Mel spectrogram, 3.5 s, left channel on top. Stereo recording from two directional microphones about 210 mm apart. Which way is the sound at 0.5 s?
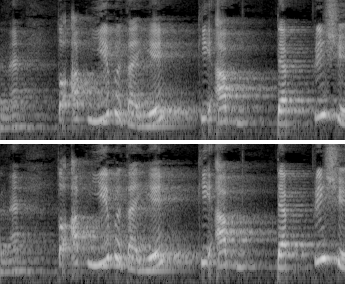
10° right (ahead or behind).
